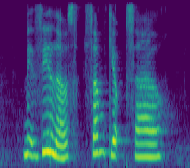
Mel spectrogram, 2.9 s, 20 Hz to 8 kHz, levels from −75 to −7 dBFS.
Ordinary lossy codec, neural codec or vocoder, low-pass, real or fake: none; none; 7.2 kHz; real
